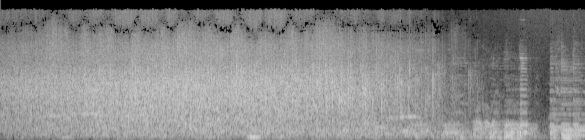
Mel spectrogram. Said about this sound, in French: C'est bien sûr du vrai public et de vrais applaudissements.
